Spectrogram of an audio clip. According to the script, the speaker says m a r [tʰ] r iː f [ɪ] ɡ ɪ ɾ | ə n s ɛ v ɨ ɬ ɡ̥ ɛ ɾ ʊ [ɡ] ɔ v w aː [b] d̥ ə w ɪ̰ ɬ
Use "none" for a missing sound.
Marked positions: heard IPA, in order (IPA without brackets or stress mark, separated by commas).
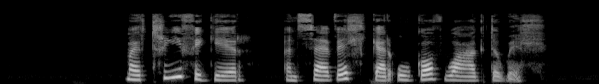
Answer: tʰ, ɪ, ɡ, ɡ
